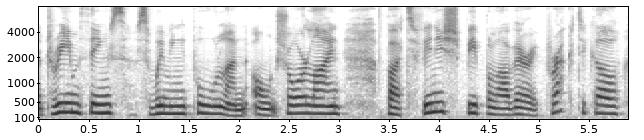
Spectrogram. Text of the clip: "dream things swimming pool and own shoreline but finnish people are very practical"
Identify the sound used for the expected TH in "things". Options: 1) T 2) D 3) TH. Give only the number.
3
